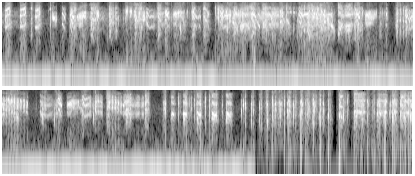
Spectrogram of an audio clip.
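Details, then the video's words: Lure recording of swiftlets meant to attract them into a house to nest: a thick, unbroken chorus of shrill chirps and twitters, with quick rising and falling notes layered over one another. "ÂM THANH CHIM YẾN HIỆU QUẢ NHẤT"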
